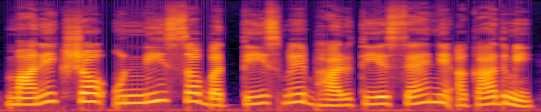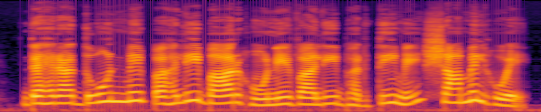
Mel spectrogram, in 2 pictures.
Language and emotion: Hindi, neutral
